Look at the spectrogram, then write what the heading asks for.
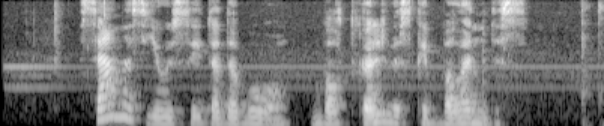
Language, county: Lithuanian, Alytus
